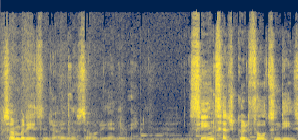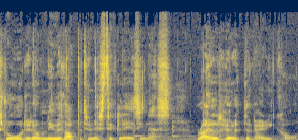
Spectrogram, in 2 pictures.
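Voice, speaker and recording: Over music in the background, a man speaks very fast at a medium pitch, with lively intonation and big swings in loudness. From Wales. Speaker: indie writer. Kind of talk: story reading.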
